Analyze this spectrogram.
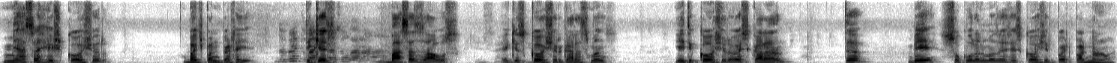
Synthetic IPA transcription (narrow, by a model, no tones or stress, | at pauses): masɐɦeʂkəːɕuɾ | bɐt͡ʃpɐnpʲɛʈʰɐj | t̪ikʲet͡s | baːsɐd͡zawus | ekʲiskəːʃiɾɡʱɐɾɐsmɐnz | jet̪ikəːʃuɾəsʲkɐɾaːn | t̪ɨ | besukuːlɐɾmɐd͡zɐs̬esʲkəːɕ̬iɾpəʈʰʲpɐɽnaːʋɐ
